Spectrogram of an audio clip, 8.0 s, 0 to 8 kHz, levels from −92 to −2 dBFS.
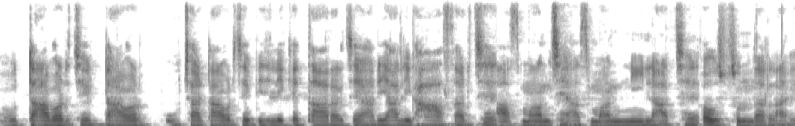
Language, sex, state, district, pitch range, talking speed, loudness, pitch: Maithili, male, Bihar, Samastipur, 105-115 Hz, 190 wpm, -36 LUFS, 105 Hz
